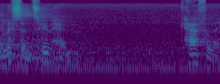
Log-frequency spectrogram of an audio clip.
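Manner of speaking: a soft, serious charge; quiet earnest command. Retold or imitated. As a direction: urge them gently but firmly.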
